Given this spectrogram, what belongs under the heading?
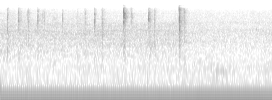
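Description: Quick typing on a computer keyboard, a short run of light, close key taps over a steady low electrical hum, with no talking.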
